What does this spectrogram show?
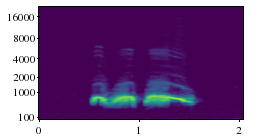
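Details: Spotted dove 'thúc gù' and calling coo for luring wild doves: one rolling, wavering coo followed closely by a longer, even, gently descending coo, with nothing else audible.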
